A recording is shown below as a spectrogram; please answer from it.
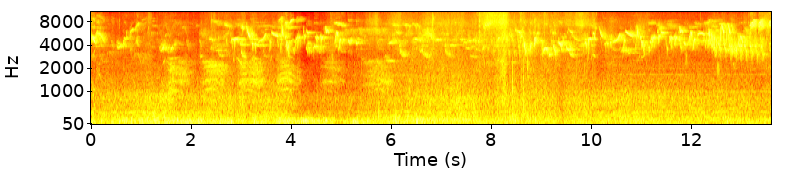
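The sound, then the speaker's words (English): Forest ambience is filled with birdsong: many overlapping chirps and tweets, with some harsher caw-like calls, over a steady, rustling background. “So here's time to record, time to record the first forest sound.”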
